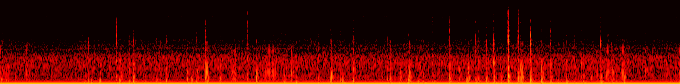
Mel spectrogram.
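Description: Faint typing on a computer keyboard: soft, irregular key clicks.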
